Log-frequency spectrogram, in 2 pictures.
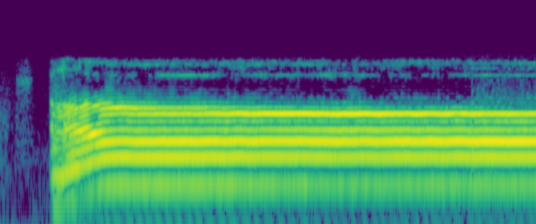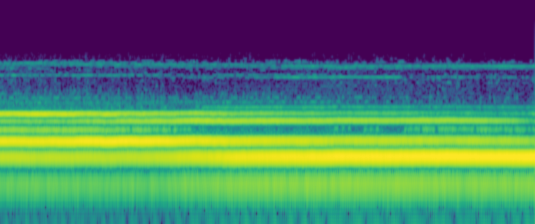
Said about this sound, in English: Toning, however, like I'll just put out one word, you know, the first word from an Aramaic prayer sounds like this, Aun. And I'm just going to make one simple sound.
